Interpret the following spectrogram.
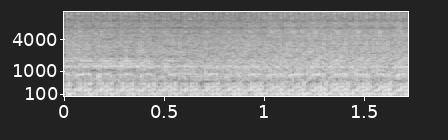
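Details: Chery QQ 311 gasoline engine: uneven idle with periodic stumbles and dropouts in the exhaust beat, several per second, as if one cylinder is misfiring. Engine misfire.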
